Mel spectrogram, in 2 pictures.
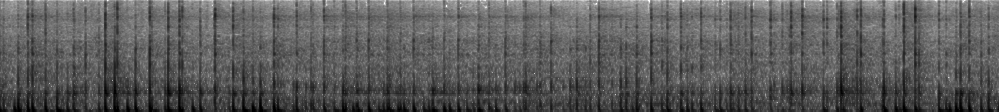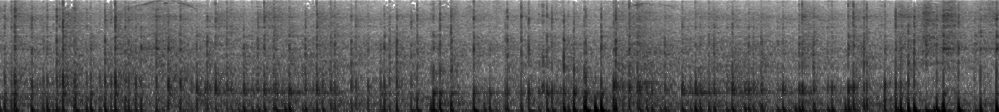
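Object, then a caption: Thin wooden board. A flat, thin, light-coloured wooden board, about tablet-sized and solid, is held up in both hands and tapped and scratched with fingertips and nails across its face and edge. The result is a dense, uneven run of soft, muffled taps and low scratching, dominated by deep, woody thuds with quick decay.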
